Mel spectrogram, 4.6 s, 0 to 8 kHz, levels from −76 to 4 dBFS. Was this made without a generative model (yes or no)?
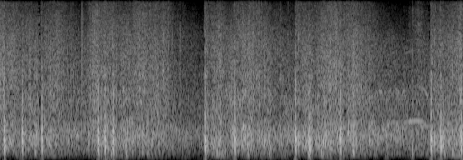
yes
